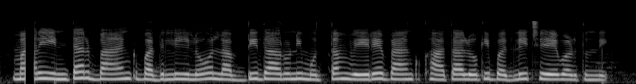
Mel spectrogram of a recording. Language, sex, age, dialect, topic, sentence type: Telugu, female, 18-24, Telangana, banking, statement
